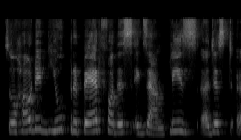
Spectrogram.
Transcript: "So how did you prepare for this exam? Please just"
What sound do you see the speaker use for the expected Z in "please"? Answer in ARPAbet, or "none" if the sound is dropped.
Z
